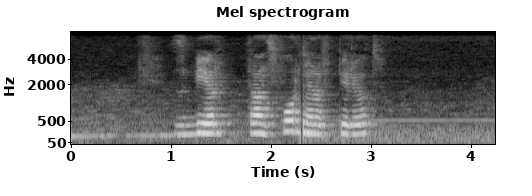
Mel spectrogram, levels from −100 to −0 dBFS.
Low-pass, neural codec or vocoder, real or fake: 7.2 kHz; none; real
